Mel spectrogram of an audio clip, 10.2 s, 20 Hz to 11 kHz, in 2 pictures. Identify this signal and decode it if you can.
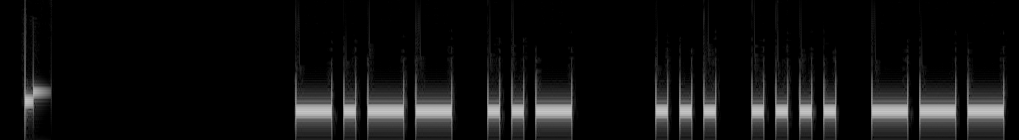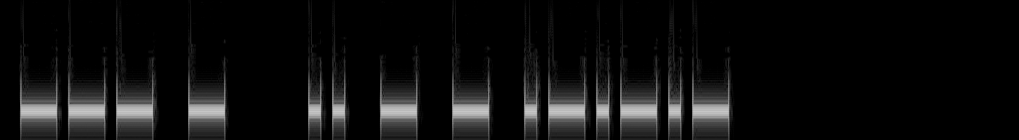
Morse code, heard as a keyed tone, about 20 wpm, 700 Hz. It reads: YU SHOOT ITT.
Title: A Sound Of Thunder 20wpm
